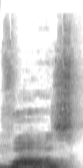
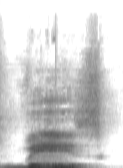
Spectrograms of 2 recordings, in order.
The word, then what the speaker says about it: vase: The same vase in the UK is vase in the US.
